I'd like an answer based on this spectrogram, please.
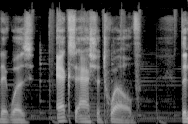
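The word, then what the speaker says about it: X Æ A-12: People struggled to pronounce it until Musk said it was X Aasha 12.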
